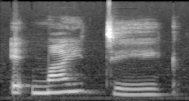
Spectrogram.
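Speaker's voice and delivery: slow, unhurried meditation guide with long pauses; calm, measured guiding with drawn-out words; guided meditation. Acted. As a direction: ease listeners gently into stillness, phrase by phrase.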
